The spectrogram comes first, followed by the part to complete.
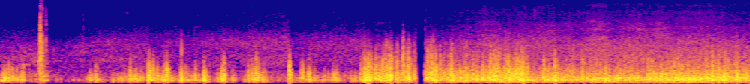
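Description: Strong storm wind buffeting the microphone, in uneven gusts at first, then blowing more steadily after a brief dropout about halfway through.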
